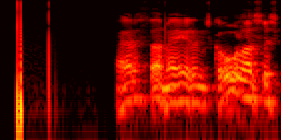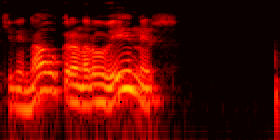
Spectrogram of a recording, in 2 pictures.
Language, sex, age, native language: Icelandic, male, 30-39, Icelandic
